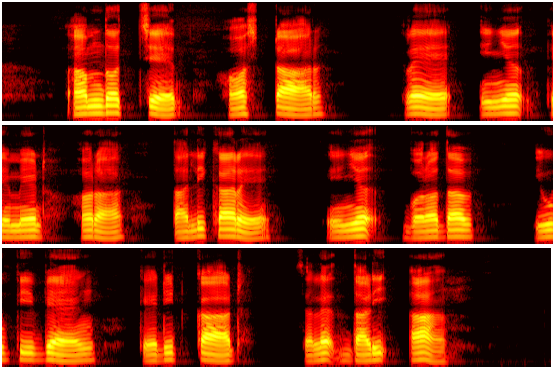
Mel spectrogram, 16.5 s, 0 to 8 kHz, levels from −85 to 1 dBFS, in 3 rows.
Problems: background sounds at intervals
